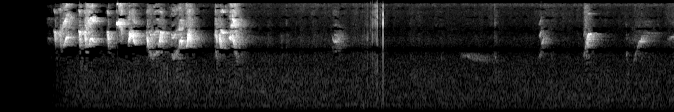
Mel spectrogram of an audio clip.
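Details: Brown saffron finch, known locally as the Peruvian canary, giving a burst of rapid, high chirping notes for about two seconds. A few isolated sharp chirps and a soft whistled note follow over a quiet background.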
